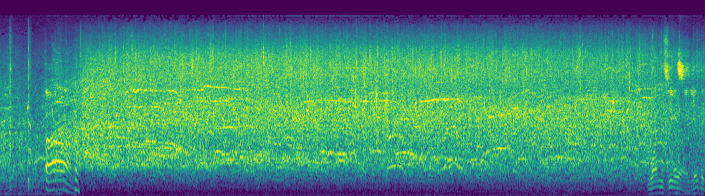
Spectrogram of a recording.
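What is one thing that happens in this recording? A large outdoor stadium crowd applauds.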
